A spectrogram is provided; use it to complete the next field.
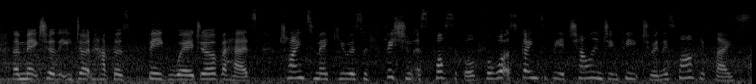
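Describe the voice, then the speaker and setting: Very fast and confident, a woman with a high pitch talks over noticeable background noise, the sound dry with no echo. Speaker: retail analyst. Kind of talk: news interview comment. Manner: fluent, confident, authoritative. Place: street.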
